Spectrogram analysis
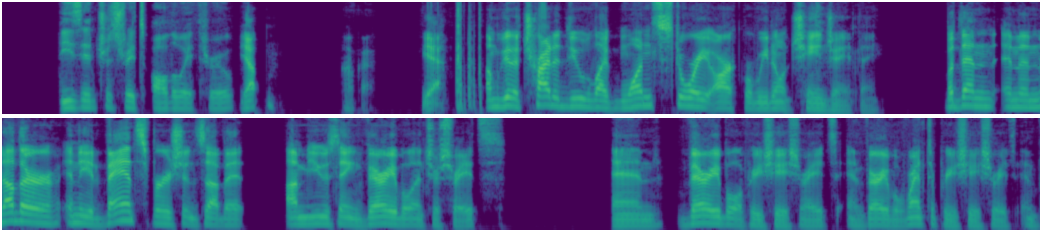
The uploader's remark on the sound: This was a live class recorded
